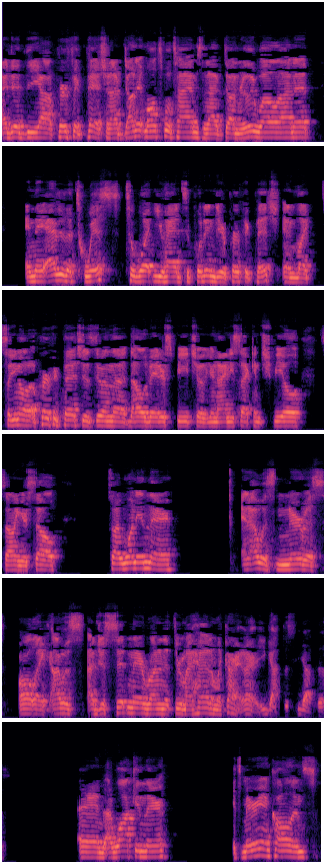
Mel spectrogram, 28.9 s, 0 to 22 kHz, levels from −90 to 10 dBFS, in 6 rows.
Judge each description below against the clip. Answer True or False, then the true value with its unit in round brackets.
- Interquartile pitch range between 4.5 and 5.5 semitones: False (3.1 semitones)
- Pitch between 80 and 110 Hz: False (140 Hz)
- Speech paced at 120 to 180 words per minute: False (205 wpm)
